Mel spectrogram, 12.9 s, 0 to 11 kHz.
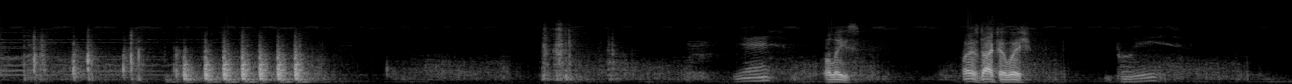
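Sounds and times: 
police knocking on a motel room door: 0:00.3 - 0:03.2
speech: 0:08.3 - 0:08.6, 0:09.8 - 0:10.4.

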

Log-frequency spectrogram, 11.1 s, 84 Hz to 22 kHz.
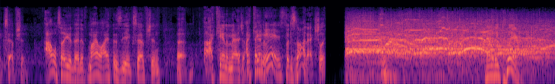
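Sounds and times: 
speech: 0:00.0 - 0:06.5, 0:07.6 - 0:08.0, 0:09.7 - 0:10.5
studio audience cheering and whooping: 0:06.9 - 0:11.1.

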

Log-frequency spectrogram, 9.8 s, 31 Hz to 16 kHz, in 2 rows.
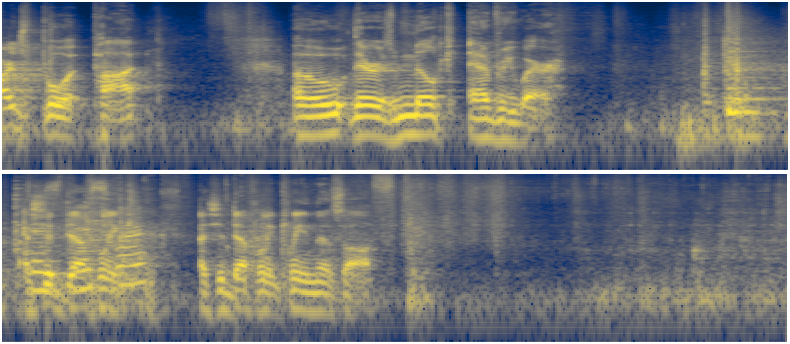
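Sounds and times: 
speech: 0:00.0 - 0:01.0, 0:01.8 - 0:03.6, 0:04.4 - 0:07.7
water pouring from a refrigerator dispenser: 0:08.4 - 0:09.8.

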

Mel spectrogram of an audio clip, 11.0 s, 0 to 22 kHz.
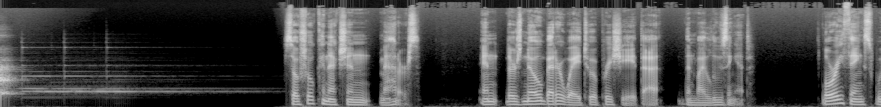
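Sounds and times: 
dog barking sharply and whining: 0:00.0 - 0:00.4
speech: 0:03.6 - 0:05.3, 0:06.0 - 0:09.4, 0:10.3 - 0:11.0.

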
